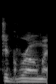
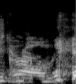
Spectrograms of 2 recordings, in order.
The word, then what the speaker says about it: deGrom: It's pronounced DeGrom, I believe, but yes. – DeGrom.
